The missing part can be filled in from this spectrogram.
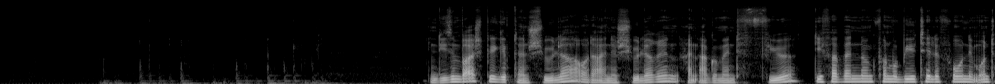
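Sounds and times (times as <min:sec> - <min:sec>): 
rapid keystrokes on a computer keyboard: 0:01.0 - 0:03.3
speech: 0:04.3 - 0:09.9.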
